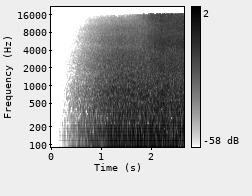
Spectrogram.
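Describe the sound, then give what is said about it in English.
Rough, choppy ocean surf in gale-force winds off the coast of England, with foam blowing in streaks across the water, rises quickly from silence into a dense, continuous roar of crashing water and gusting wind, loud, with no voices. “Gale force winds off the coast of England. Choppy waves, foam blowing in streaks across the water.”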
